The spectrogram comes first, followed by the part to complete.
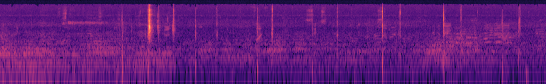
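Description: A football being struck in a passing drill on a grass pitch: a string of sharp kicks roughly a second or so apart. Voices carry under the first few seconds.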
